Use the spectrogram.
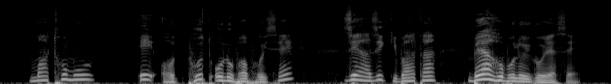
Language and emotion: Assamese, fearful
